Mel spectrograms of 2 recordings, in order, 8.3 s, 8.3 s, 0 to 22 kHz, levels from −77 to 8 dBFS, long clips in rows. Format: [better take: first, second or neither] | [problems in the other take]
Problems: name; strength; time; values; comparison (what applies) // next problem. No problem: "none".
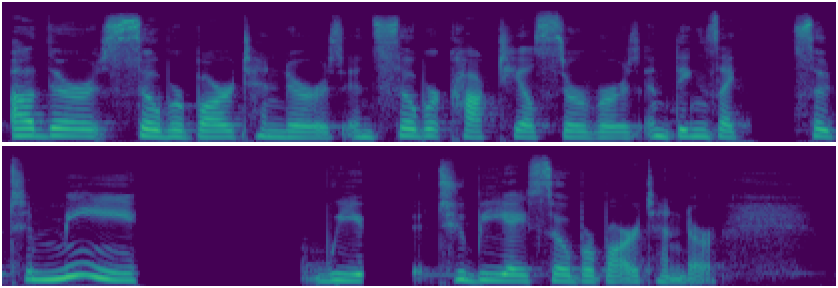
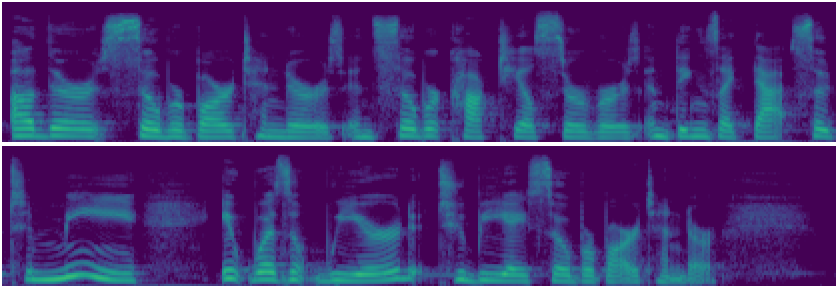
second | audio cutting out; at 4 s, at 5 s for 1 s and at 6 s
